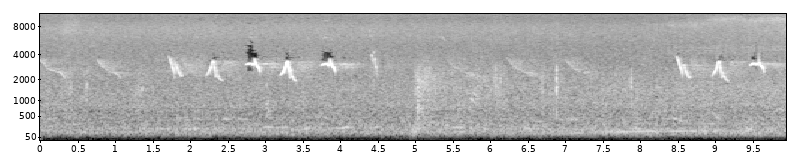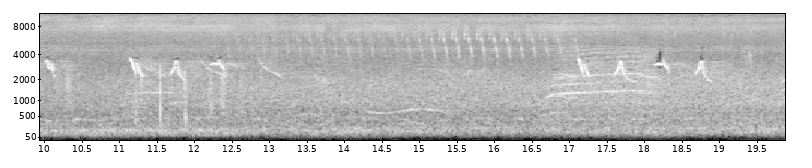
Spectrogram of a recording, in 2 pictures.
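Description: Small birds chirping: several runs of short, quick, falling chirps, coming and going in groups, over a steady background hiss.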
